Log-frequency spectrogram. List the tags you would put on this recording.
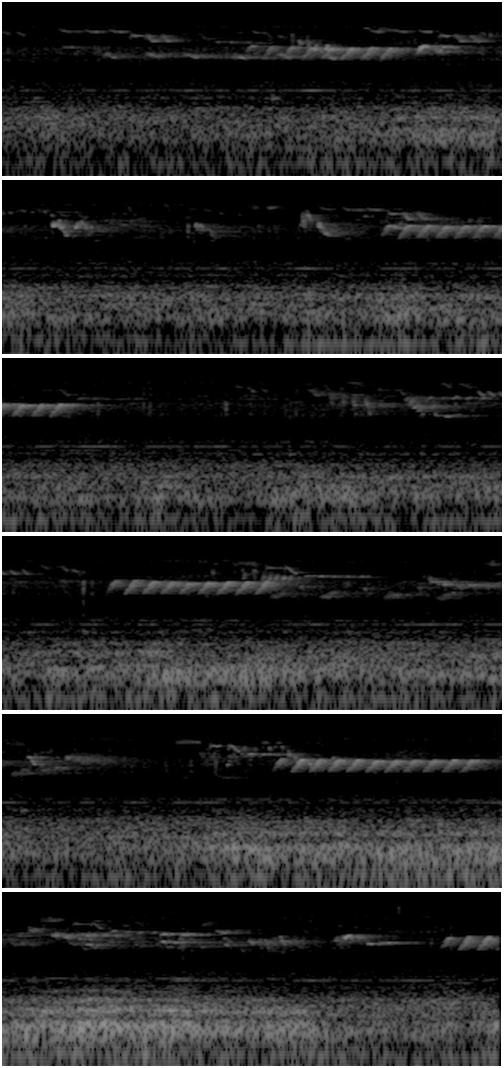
Soundscapes > Nature
alice-holt-forest artistic-intervention data-to-sound field-recording modified-soundscape natural-soundscape nature raspberry-pi sound-installation soundscape weather-data

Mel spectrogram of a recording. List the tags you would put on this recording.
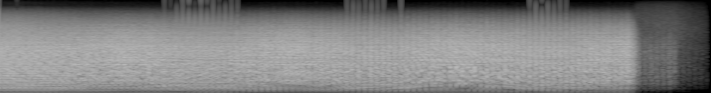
Instrument samples > Synths / Electronic
subbass sub lowend wavetable lfo subwoofer bassdrop bass stabs low wobble drops synth synthbass subs clear

